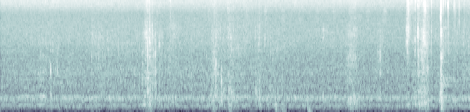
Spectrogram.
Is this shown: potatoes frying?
no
